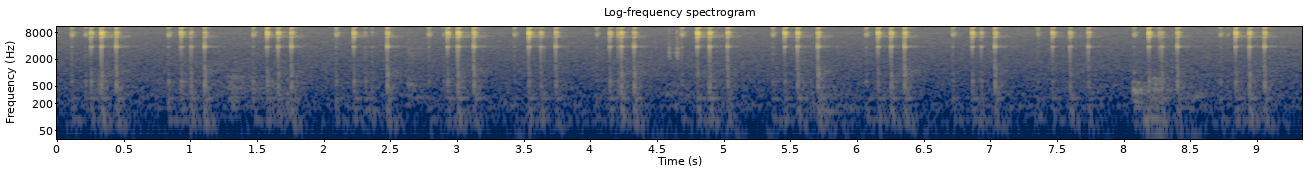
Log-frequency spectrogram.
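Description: Long painted nails tap quickly on an empty, ribbed, clear glass jar. The result is quick bursts of quiet, sharp, bright clicks with almost no ring, and a short scratchy rustle near the end.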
